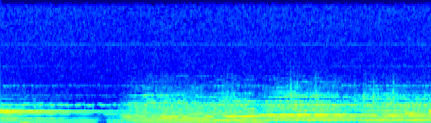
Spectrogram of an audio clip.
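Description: Orchestral background music with held brass chords. The music dips briefly about a second in, then a new chord comes in and builds.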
